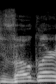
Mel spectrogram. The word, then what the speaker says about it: Vogler: It's pronounced Vogler, says Deb.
